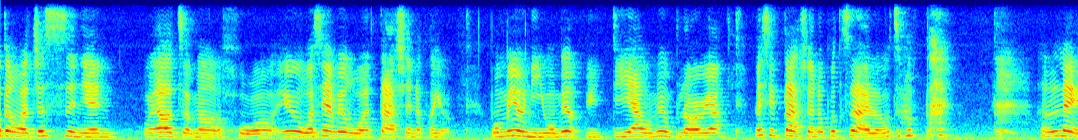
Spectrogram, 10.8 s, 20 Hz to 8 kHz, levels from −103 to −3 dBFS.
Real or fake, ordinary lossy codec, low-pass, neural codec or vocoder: real; none; none; none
